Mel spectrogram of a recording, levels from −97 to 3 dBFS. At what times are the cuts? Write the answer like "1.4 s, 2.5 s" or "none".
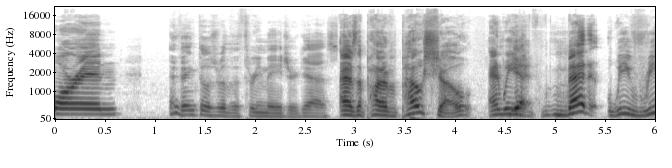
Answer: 2.8 s, 4.3 s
